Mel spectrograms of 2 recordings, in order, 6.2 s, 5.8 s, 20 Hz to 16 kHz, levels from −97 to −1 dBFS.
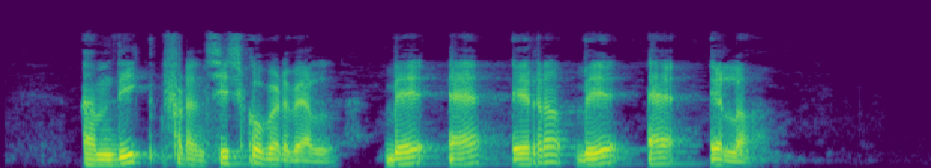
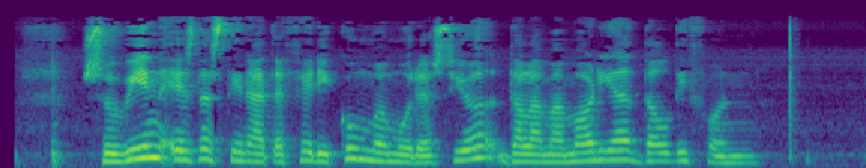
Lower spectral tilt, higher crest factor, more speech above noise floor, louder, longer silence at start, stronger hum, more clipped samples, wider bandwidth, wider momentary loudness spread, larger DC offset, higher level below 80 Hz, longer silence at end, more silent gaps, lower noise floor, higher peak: first, -7.5 dB/octave vs -3.5 dB/octave; about the same, 16 dB vs 20 dB; first, 68 dB vs 20 dB; first, -16 LUFS vs -23 LUFS; first, 0.55 s vs 0.35 s; neither; neither; second, 7.6 kHz vs 11.5 kHz; second, 6 LU vs 17 LU; neither; first, -56 dBFS vs -68 dBFS; first, 1.1 s vs 0.7 s; neither; first, -83 dBFS vs -43 dBFS; about the same, -2 dBFS vs -4 dBFS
